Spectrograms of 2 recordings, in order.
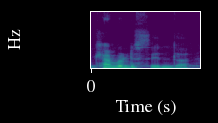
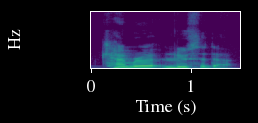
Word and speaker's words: camera lucida: reading um also um cameron lucinda or sorry not camera lucinda see i'm doing that again with the mispronunciation of things camera lucida and that's by uh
